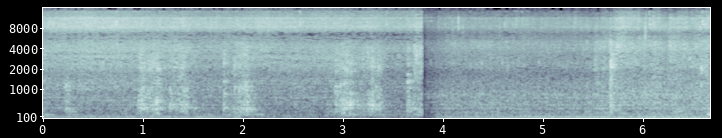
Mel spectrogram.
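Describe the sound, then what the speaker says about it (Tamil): Ground tomato paste sautéing in oil for a Tamil fish curry, with a steady sizzle and frying hiss, a few stirring scrapes, and a brief pause partway through before the sizzling resumes. "எண்ணெய்லாம் நல்லா திரும்பி வந்துடுச்சு தக்காளி போட்டு நல்லா வதங்கி வந்துடுது"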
